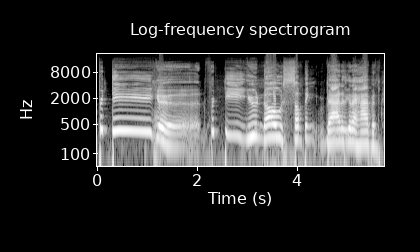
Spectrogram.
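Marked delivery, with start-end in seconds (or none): 0.0-2.9 slow, drawn-out, high "pretty good"; Larry David impression. Imitating Larry David's catchphrase, slow and drawn out. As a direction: stretch it out like Larry David sizing someone up. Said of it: "anytime you hear him go".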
